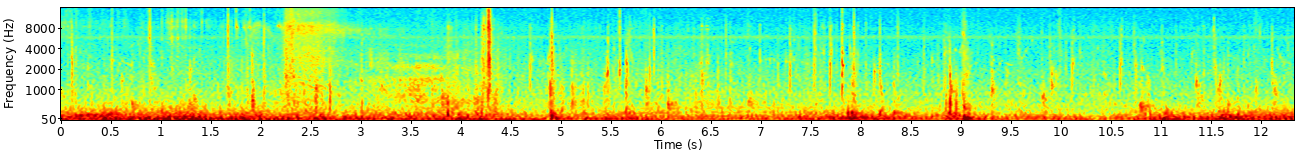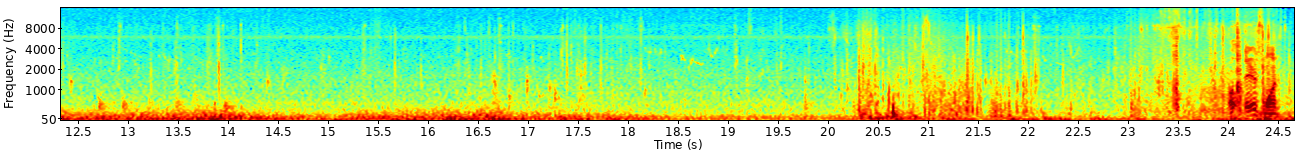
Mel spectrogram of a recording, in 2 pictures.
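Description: Wind and water noise around a small fishing boat: an uneven low rumble with scattered clicks and knocks, and a louder stretch of handling noise near the end.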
